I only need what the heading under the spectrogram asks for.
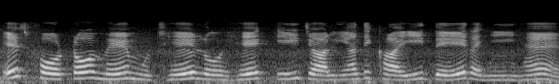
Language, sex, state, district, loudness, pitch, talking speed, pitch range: Hindi, female, Madhya Pradesh, Katni, -17 LUFS, 240 Hz, 120 wpm, 220-265 Hz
